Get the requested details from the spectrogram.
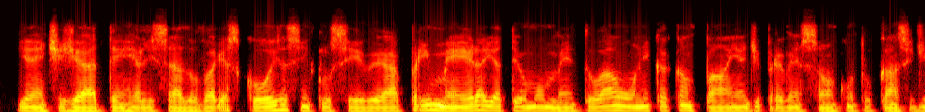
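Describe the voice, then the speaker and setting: Close and dry with no echo, a man's dark, mellow tone comes through fairly even intonation against a quiet background. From Mexico, Acapulco. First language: Spanish (speaking Portuguese). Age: 30s. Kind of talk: oral history interview. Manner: halting, with self-corrections.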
